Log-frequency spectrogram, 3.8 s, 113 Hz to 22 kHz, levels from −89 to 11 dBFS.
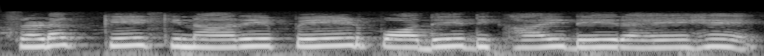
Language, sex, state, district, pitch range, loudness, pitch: Hindi, female, Madhya Pradesh, Bhopal, 270-295 Hz, -12 LUFS, 280 Hz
